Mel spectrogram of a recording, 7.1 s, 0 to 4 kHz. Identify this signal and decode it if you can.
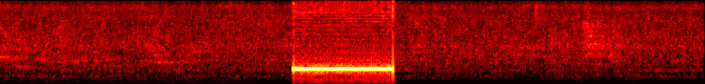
Ringback tone (Europe, 425 Hz).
